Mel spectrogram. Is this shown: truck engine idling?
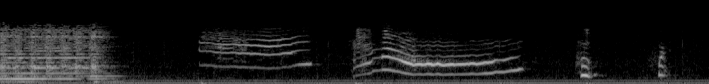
no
